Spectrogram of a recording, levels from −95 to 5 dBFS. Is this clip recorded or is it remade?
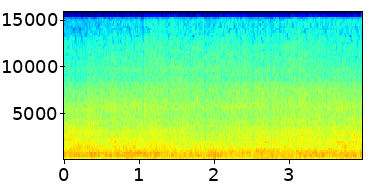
remade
